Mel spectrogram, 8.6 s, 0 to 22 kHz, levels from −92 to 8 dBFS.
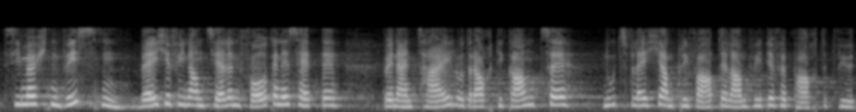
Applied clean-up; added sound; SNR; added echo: none; none; none; none.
